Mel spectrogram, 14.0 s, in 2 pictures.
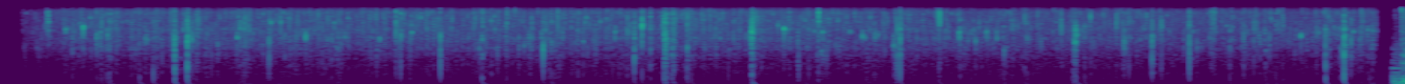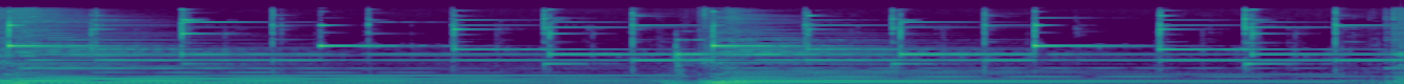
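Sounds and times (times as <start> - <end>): food sizzling with crackles: 0.1 - 7.0.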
